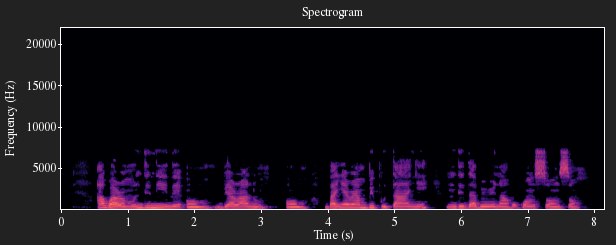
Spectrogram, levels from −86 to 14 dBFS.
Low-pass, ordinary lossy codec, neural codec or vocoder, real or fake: 7.2 kHz; none; none; real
